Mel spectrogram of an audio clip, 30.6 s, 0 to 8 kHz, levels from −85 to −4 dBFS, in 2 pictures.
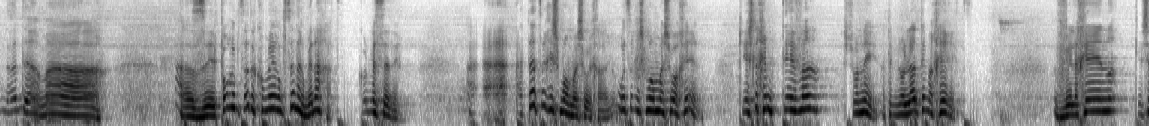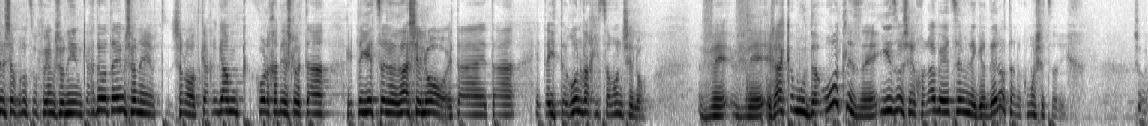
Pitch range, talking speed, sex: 160-230 Hz, 150 wpm, male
